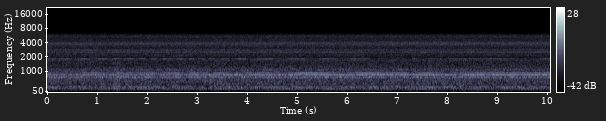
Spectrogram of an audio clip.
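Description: HPE ProLiant DL380 Gen10 rack server's cooling fans running steadily while it boots through its power-on self-test: an even rushing of air with a faint steady whine mixed in.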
